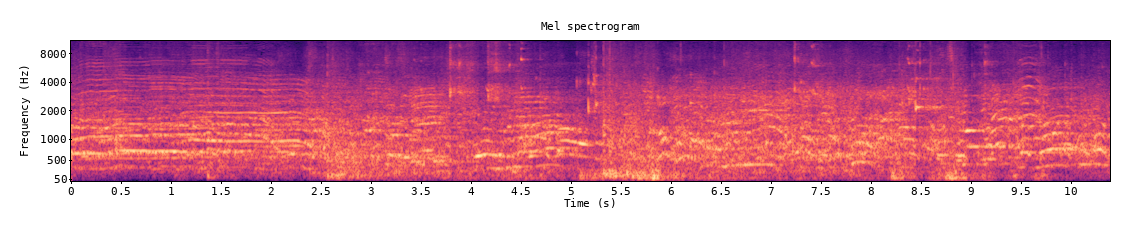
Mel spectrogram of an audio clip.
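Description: Volleyball rally on a hardwood gym court: sneakers squeaking and the ball struck a few times, with crowd voices and shouts throughout.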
